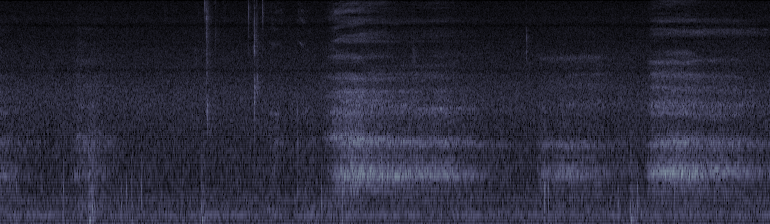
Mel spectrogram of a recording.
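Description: Quiet breathing with two drawn-out, whistling nasal snorts during sleep; snoring through a congested nose.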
